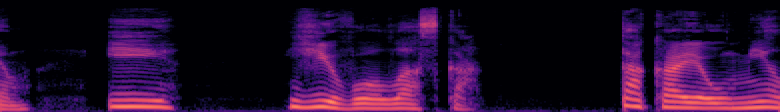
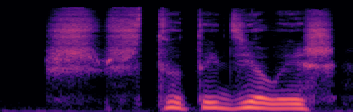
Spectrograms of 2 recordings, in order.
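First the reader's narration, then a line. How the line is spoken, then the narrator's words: Strained breathless exhale. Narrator (Russian): С трудом выдохнул Наг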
